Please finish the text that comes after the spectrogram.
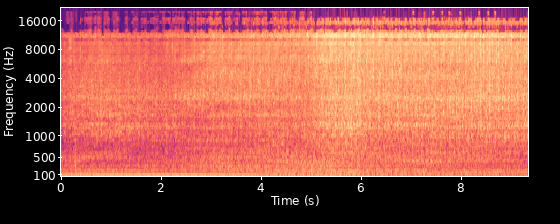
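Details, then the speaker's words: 7.3 Powerstroke diesel warming at idle after IPR replacement: a deep, steady clatter at about 160 beats a minute with no misses. It runs smoother and quieter; IPR is at 19.5% and falling, with blue smoke while cold. "But wow, I mean, it seems to be running a lot smoother, honestly. A lot quieter, and but the IPR percentage is going down slowly. Wow. It's at 19.5%."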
